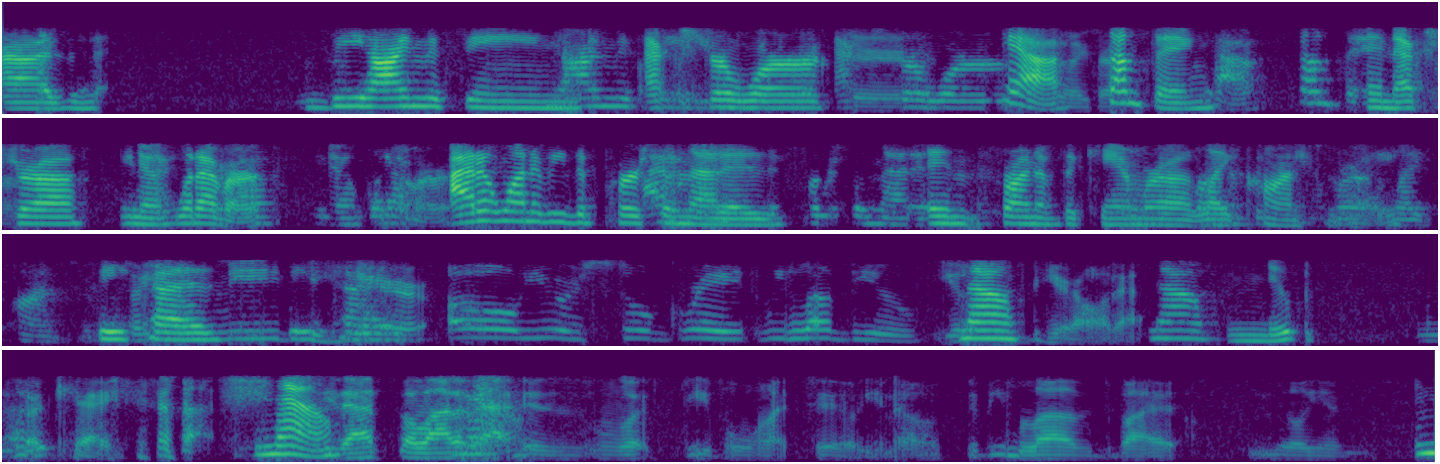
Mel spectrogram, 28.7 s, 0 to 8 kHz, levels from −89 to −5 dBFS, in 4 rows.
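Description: A speech recording carried over a G.729 codec link for its whole length. The low-rate coding, which fits G.729A at 8 kbit/s, rebuilds each 10 ms frame from a vocal tract filter, a pitch predictor and a few pulses, so nothing above 4 kHz survives. The result is plainly audible damage: the voice stays intelligible but sounds rough, slightly synthetic and boxy throughout. VoIP packet loss concealed by the speech codec strikes twice. At 6.22 to 6.26 s about 20 ms of audio went missing, which fits one dropped packet. At 11.99 to 12.09 s about 60 ms went missing, consistent with three packets in a row. Each time the decoder filled the hole by extending its last pitch and filter settings while turning the gain down. The gaps become a short buzzy tone or coloured noise that fades, and the speech sounds weak or distorted for a moment after audio returns. From 8.99 to 9.08 s the voice dips by roughly 10 dB for around a tenth of a second before recovering. 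This is likely speech suppressed in double talk: with both ends talking at once, the echo canceller could not tell this talker from returning loudspeaker echo and pulled the level down.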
